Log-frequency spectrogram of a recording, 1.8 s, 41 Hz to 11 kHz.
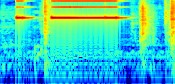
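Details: BRK 79R smoke alarm after its piezo sounder was replaced: loud, piercing, steady high-pitched beeps, one short then one long, then clicks; the alarm sounder works properly.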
